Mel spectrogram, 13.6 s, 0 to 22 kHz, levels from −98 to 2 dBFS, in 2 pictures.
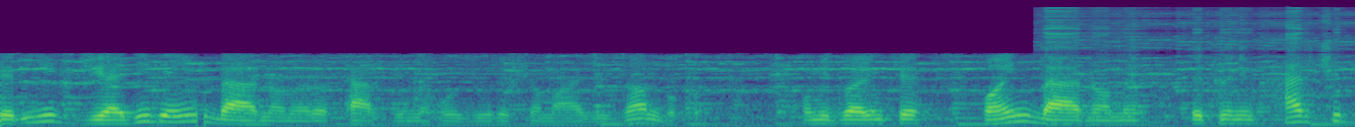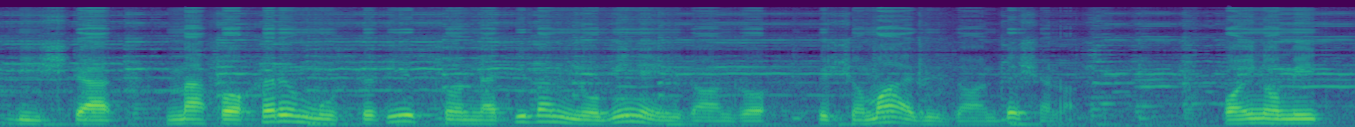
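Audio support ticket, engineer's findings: Imaging from sample-and-hold upsampling, 5.17 s to end. Bright metallic fizz about 16 dB below the signal, first image 4–8 kHz. This points to 8 kHz material held up to 44.1 kHz with no interpolation filter. Unlike hiss, the fizz tracks the signal's level and moves against its pitch.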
